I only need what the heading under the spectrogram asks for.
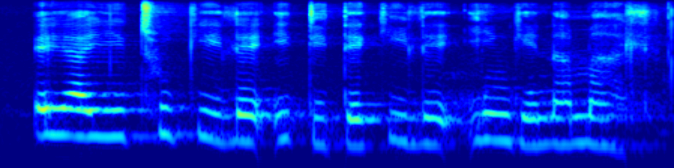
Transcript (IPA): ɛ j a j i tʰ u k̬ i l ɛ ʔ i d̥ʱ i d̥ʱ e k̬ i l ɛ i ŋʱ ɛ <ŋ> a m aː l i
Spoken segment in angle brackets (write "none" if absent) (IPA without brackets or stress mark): n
